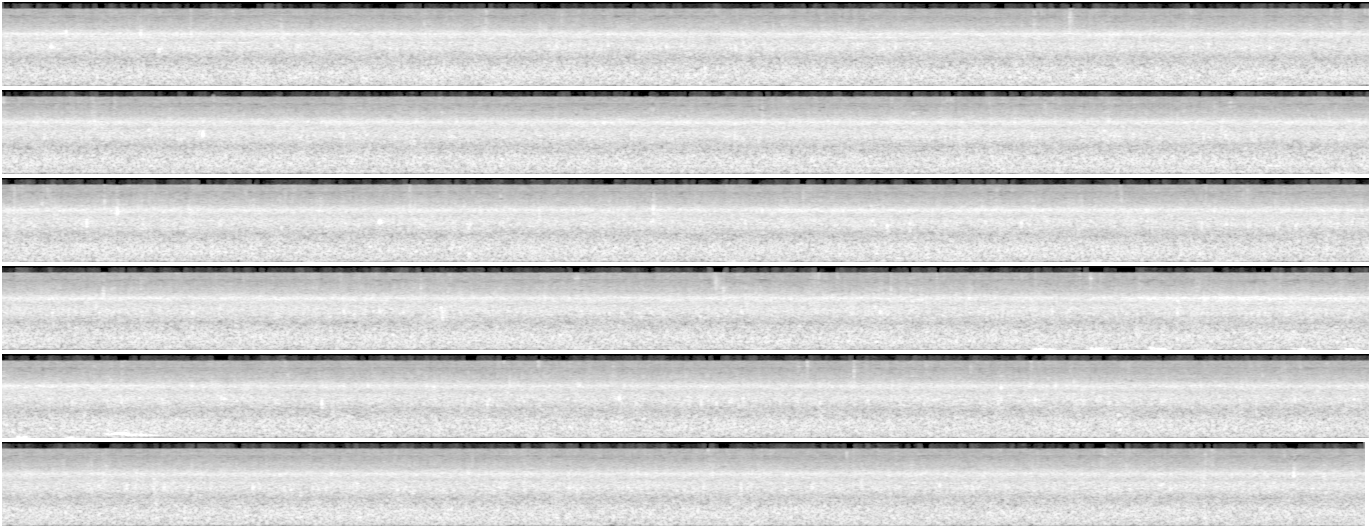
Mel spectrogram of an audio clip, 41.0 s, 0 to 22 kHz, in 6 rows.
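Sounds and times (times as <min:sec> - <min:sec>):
heavy rain: 0:10.2 - 0:40.9.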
